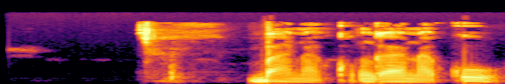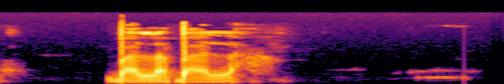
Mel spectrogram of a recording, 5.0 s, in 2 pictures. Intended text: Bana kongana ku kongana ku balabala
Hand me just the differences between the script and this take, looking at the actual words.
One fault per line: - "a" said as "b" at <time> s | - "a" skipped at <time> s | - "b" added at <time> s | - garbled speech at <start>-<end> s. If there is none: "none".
- "kongana ku" skipped at 2.4 s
